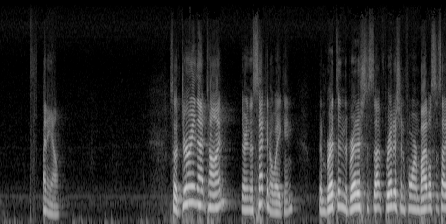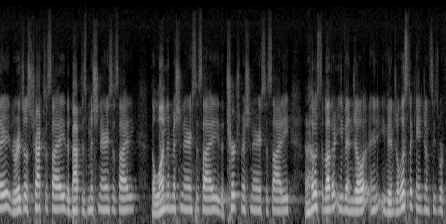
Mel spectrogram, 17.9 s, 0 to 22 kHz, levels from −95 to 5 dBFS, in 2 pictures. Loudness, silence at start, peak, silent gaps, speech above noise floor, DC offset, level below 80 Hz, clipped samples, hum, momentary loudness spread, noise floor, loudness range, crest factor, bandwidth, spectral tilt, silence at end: -26 LUFS; 0.85 s; -6 dBFS; none; 41 dB; under 0.1%; -56 dBFS; under 0.1%; none; 13 LU; -67 dBFS; 6 LU; 20 dB; 17 kHz; -6.5 dB/octave; 0.05 s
